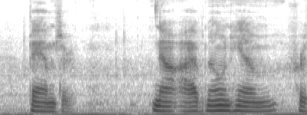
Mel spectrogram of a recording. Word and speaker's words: Bamse: Pam's er spell be a MSE but it's pronounced Pam's err now I've known him for several years at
